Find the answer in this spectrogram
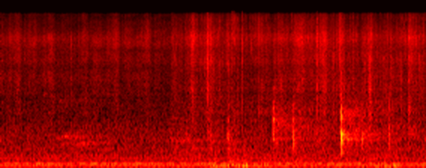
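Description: Egg fried rice sizzling in a hot non-stick pan while a spatula stirs and scrapes it, with a scatter of light knocks of the spatula against the pan, busier in the second half and one sharper knock a little past the middle.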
